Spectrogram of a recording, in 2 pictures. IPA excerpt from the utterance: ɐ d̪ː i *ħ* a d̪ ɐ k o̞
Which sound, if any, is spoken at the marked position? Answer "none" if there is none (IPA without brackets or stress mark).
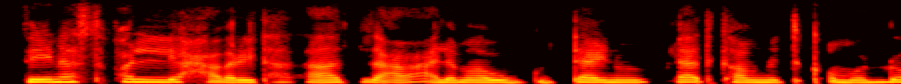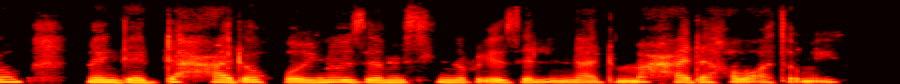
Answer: ħ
